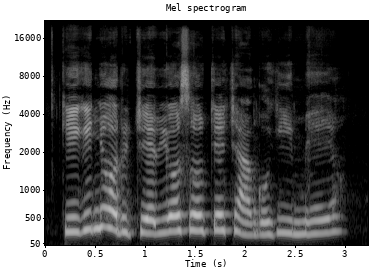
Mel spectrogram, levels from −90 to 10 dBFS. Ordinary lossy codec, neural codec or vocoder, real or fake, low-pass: none; vocoder, 44.1 kHz, 128 mel bands, Pupu-Vocoder; fake; none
